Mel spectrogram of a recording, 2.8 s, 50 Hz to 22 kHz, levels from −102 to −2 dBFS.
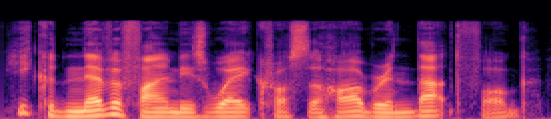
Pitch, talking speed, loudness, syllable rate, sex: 120 Hz, 260 wpm, -19 LUFS, 5.3 syllables/s, male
